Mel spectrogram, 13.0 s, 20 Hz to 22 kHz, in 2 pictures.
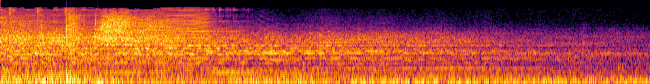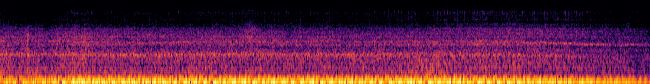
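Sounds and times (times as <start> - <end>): motorcycle engine idling: 5.4 - 13.0.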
